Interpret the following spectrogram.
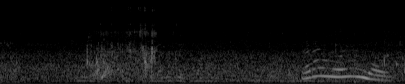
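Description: Stones thrown by hand splashing into a shallow river, two short splashes about a second in, over the faint steady sound of the water. Near the end a child's voice gives one drawn-out call that rises and falls.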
